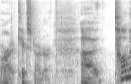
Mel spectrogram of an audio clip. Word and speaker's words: Tama: Tama is actually spelled Tamashii for Western eye. If you look at it, it looks like it's spelled Tamashii, but it's actually pronounced Tama.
